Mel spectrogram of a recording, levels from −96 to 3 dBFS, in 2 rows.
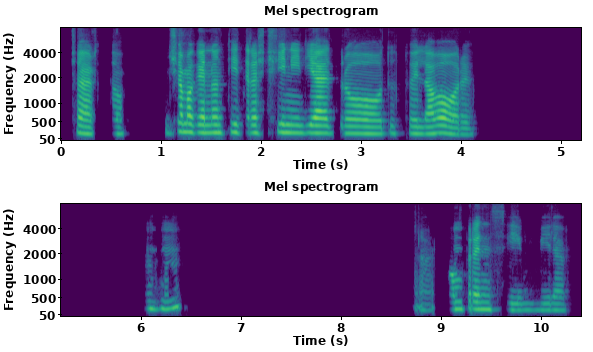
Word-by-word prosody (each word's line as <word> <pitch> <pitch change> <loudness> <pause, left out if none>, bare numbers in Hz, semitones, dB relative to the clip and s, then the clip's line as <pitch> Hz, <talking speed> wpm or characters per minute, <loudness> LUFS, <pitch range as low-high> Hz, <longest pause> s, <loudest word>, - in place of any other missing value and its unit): Certo, 180 -1 -1 0.4
diciamo 220 +3 +2
che 210 -1 +4
non 205 0 +1
ti 215 +1 -3
trascini 205 0 -1
dietro 190 -2 +3
tutto 185 +1 -13
il 180 - -2
lavoro. 180 -3 +2 1.9
Mh-mh. 205 +5 -8 2.4
Eh, - - -19
comprensibile. 175 -3 -6
190 Hz, 75 wpm, -24 LUFS, 180-205 Hz, 2.4 s, che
